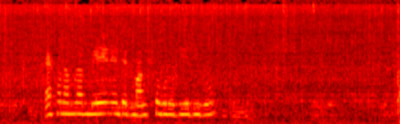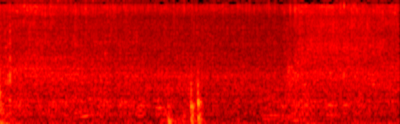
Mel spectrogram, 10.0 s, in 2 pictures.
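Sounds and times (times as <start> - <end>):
meat sizzling in a pan: 0.0 - 10.0
knocks against a pan: 7.1 - 7.6.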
